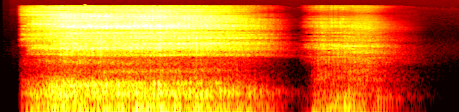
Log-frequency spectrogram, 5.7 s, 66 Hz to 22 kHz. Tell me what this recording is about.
Deep Monster Growl
Multiple layers of downpitched vocals, recorded via Rode NT2A -> Focusrite Liquid Saffire 56.
Editing and Mixing in Ableton Live 9.
beast, creature, deep, demon, growl, growling, monster, roar, scary, snarl, sub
